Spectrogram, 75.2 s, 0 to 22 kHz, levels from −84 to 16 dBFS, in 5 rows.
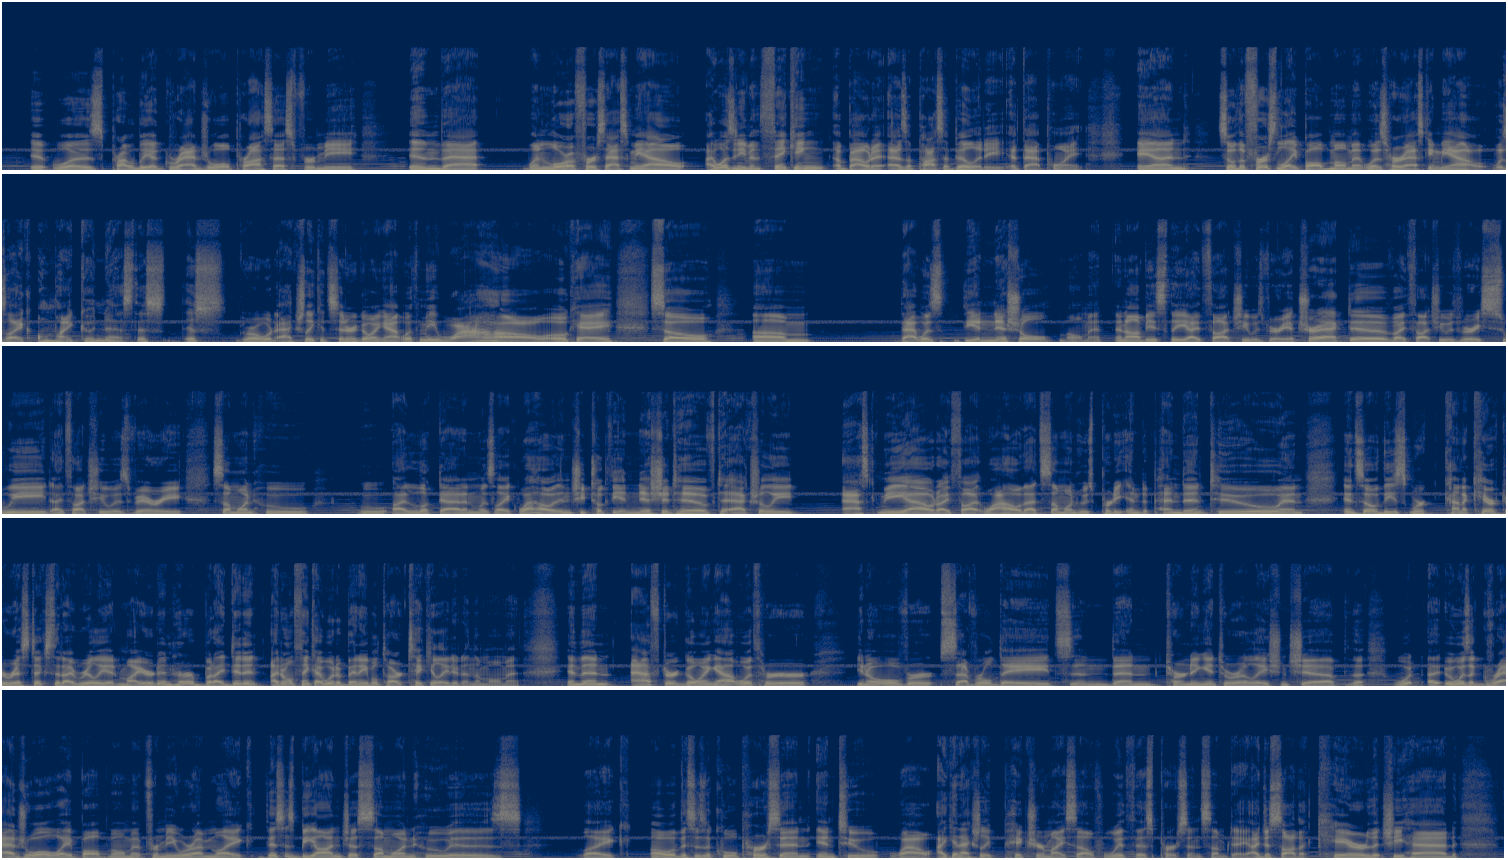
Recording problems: electrical hum; faint; throughout; 50 Hz, 30 dB below the speech

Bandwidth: 16 kHz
